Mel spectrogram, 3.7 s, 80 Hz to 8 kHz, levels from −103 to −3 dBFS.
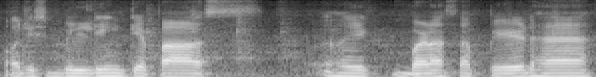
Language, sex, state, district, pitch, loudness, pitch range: Hindi, male, Jharkhand, Palamu, 120 Hz, -17 LUFS, 115-120 Hz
